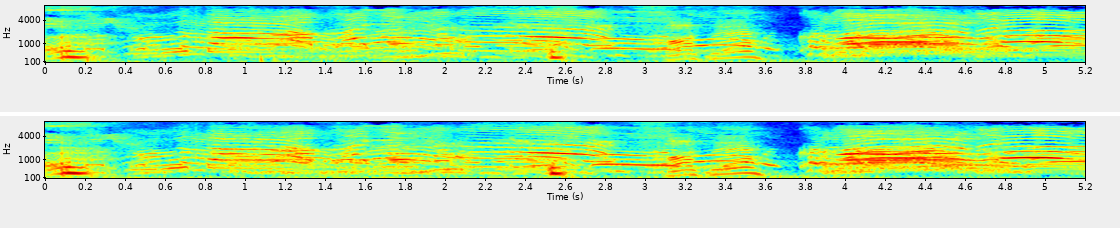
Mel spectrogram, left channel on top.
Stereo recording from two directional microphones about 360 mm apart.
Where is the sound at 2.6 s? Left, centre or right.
Right.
